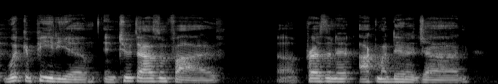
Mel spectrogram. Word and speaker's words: Ahmadinejad: it was the guy who ran the country of iran his name was mahmoud ahmadinejad and you can pronounce that ahmadinejad i can remember but mahmoud i struggled with mahmoud ahmadinejad um he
